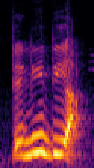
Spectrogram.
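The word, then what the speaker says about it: ctenidia: Respiration usually takes place by gills called the टेनिडिया, ठीक है। अब इसके प्रोनाउंसिएशन में सब अलग अलग तरीके से प्रोनाउंसिएट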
